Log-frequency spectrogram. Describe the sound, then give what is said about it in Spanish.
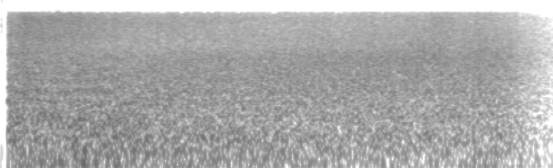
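A steady, full roar of rushing, rising, dirty river water, fairly loud, holding constant for about five seconds before tapering off slightly at the end. No voices. “El río sigue subiendo y con él la tristeza de mi hermana.”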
